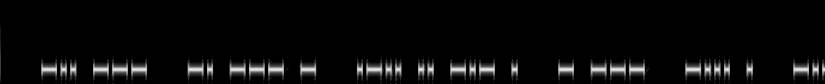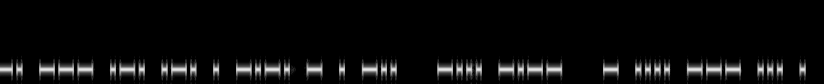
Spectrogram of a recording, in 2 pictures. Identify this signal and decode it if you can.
Morse code, heard as a keyed tone, about 25 wpm, 700 Hz. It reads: DO NOT LIKE TO BE CORRECTED BY THOSE
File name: Pinocchio / Pinocchio ch4 20 25 ik1hge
